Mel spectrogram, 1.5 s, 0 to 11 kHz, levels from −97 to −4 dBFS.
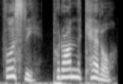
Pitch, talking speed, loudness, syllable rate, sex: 240 Hz, 195 wpm, -17 LUFS, 6.8 syllables/s, female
